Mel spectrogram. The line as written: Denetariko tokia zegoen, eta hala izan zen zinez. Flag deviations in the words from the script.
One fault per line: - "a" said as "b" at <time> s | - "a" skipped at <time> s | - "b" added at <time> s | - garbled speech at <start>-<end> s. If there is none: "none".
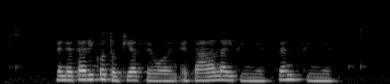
- "izan" said as "zinez" at 2.4 s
